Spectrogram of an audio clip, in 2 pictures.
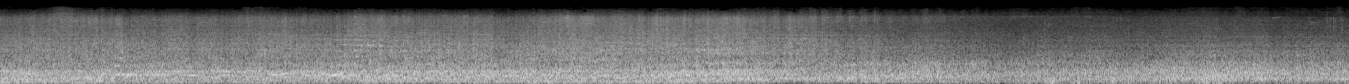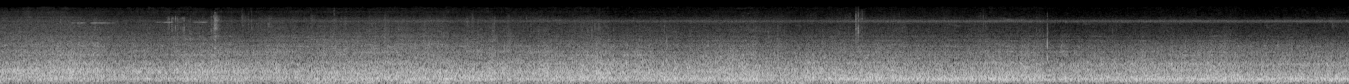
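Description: Freight cars of a mixed freight train rolling past over the crossing, wheels clicking over the rail joints with some wheel squeal. The last car clears about ten seconds in, and the rumble of the departing train carries on after it.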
